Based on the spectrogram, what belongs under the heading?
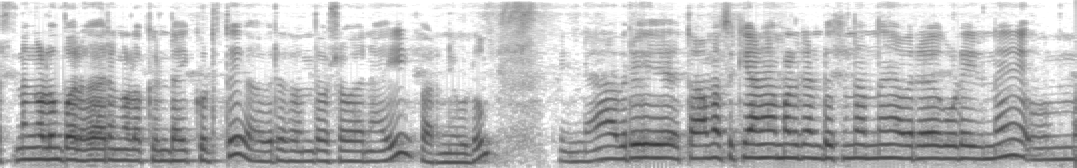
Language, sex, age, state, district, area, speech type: Malayalam, female, 60+, Kerala, Wayanad, rural, spontaneous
